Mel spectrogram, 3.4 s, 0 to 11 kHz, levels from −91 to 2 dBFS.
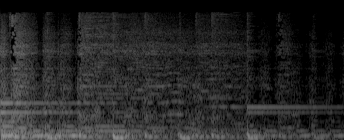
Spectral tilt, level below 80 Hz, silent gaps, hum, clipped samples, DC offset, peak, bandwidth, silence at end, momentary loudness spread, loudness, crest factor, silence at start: -4.5 dB/octave; -56 dBFS; none; none; under 0.1%; under 0.1%; -30 dBFS; 8.2 kHz; 0 s; 13 LU; -50 LUFS; 18 dB; 0 s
